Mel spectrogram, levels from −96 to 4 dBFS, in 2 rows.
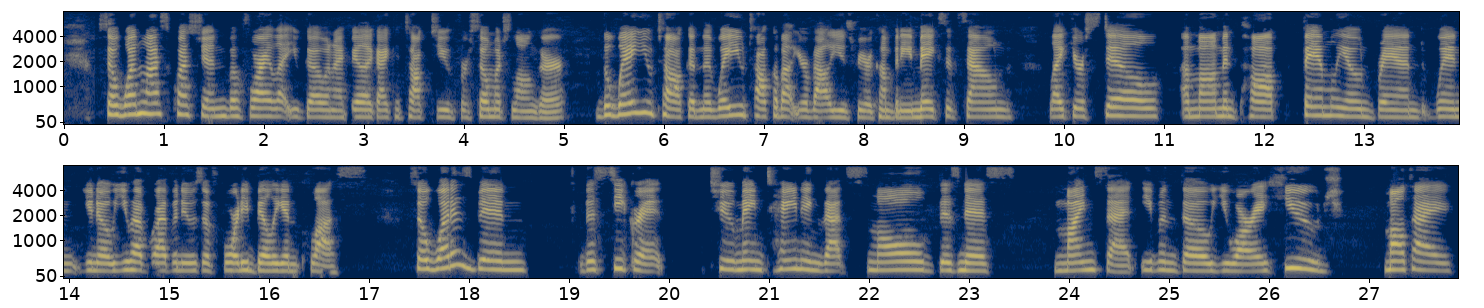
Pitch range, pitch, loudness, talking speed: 195-230 Hz, 205 Hz, -21 LUFS, 170 wpm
